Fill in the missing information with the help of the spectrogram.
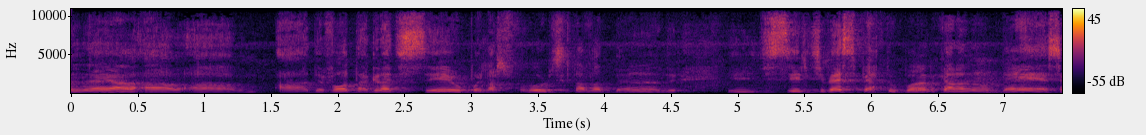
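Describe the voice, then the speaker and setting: A spiritual teacher with a high, darkish-toned voice gives a conversational devotional talk at an eco-village gathering, telling a story and often restarting his sentences. The space is roomy and the recording carries a roomy echo.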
